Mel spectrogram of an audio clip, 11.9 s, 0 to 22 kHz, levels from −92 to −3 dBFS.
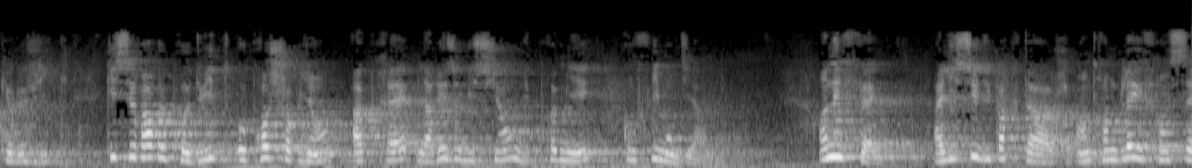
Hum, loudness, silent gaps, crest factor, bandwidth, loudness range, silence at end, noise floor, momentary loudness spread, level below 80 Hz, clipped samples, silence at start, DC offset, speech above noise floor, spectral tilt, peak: none; -23 LUFS; none; 18 dB; 10.5 kHz; 4 LU; 0 s; -45 dBFS; 14 LU; -46 dBFS; under 0.1%; 0 s; under 0.1%; 23 dB; -6.5 dB/octave; -6 dBFS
